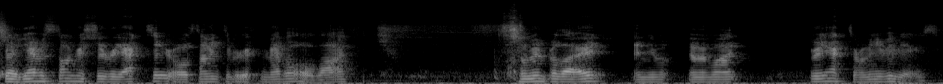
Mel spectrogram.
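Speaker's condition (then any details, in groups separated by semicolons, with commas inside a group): Duchenne muscular dystrophy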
